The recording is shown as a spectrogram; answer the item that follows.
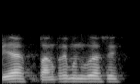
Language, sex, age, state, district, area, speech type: Bodo, male, 30-45, Assam, Kokrajhar, urban, conversation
